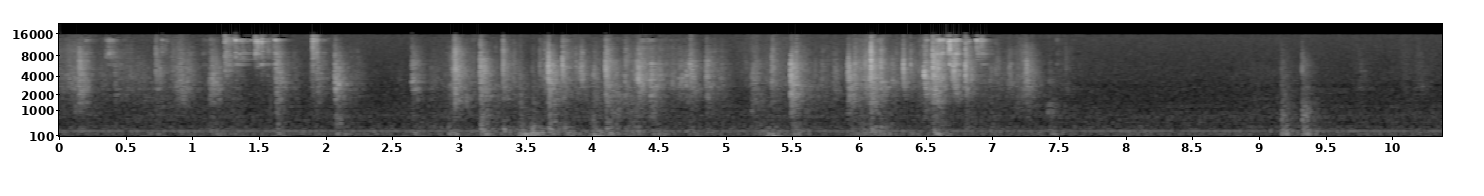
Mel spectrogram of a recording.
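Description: A puppy playing with a person on the floor: a run of short scuffling and rustling noises with a couple of low thumps, a pause, then one more brief scuffle near the end.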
